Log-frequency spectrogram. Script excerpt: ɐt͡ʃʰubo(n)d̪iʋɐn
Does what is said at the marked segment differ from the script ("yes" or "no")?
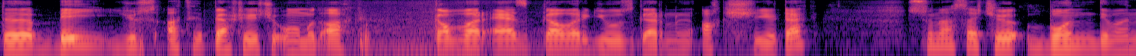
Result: no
